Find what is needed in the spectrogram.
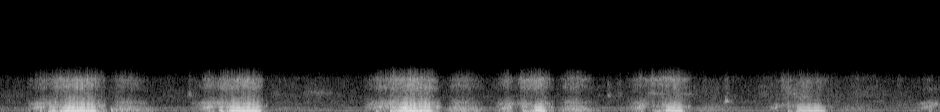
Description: This is what a snoring rhino sounds like, lmao :oD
